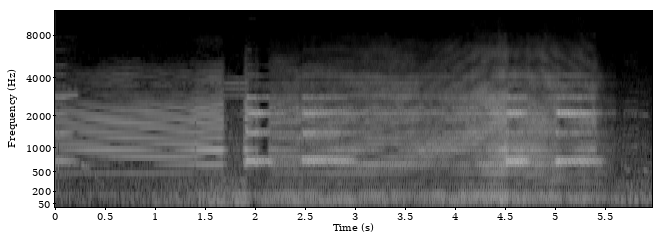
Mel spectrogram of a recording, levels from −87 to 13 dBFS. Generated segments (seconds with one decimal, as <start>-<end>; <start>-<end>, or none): 2.0-5.6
